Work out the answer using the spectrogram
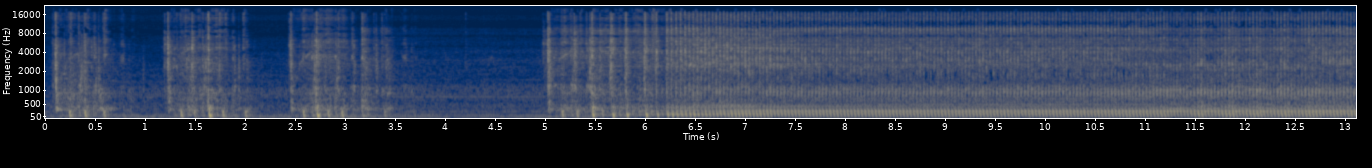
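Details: Very old pressure washer that wouldn't start, water running through the gun: several pull-cord bursts with no catch, then it fires at about six seconds and runs steadily. Cause suspected, not confirmed.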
